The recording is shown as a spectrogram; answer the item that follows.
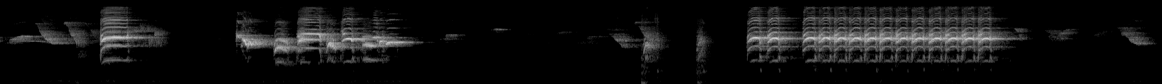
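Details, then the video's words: Loud, varied song of a grey-cheeked bulbul in full voice, phone-recorded: a sharp burst, grating chattery phrases, soft isolated notes, then a steady rapid trill of evenly repeated harsh notes lasting over two seconds. "Burung brinji kelabu gacor. Masteran burung.Suara burung brinji kelabu"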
